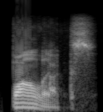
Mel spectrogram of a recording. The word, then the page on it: bollocks: American English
